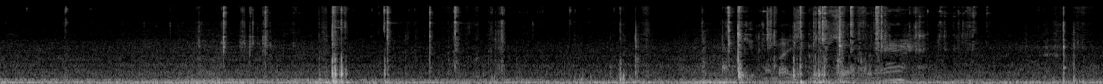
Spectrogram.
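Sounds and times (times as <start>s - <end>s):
steady low hum: 0.0s - 11.0s
metal tools clinking on fitting: 2.0s - 5.1s, 7.1s - 10.0s.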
